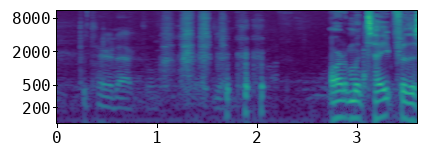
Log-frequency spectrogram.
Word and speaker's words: pterodactyl: No, it's just because the P is silent. The pterodactyl.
